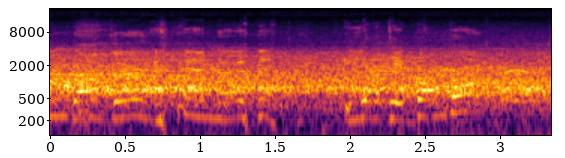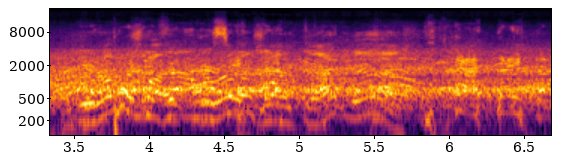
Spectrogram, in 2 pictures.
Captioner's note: laugh; laugh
